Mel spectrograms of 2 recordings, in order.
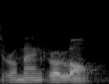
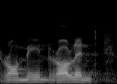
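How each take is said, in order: First: The name is said with French pronunciation. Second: The name is said with English pronunciation. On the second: "anglicized pronunciation"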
